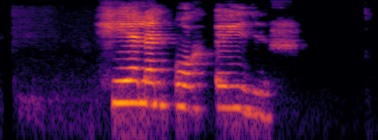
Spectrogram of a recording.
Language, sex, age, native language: Icelandic, male, 6, Icelandic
